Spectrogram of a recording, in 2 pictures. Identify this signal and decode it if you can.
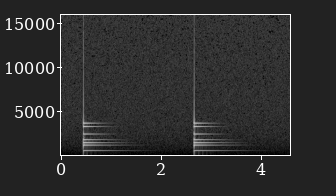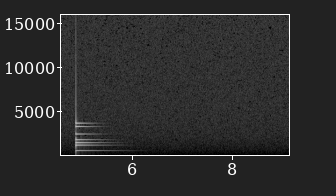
Clock strike, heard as a bell. 3. Three o'clock.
